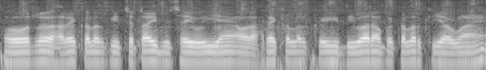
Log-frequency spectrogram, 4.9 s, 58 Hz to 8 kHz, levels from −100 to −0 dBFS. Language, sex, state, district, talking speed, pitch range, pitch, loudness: Hindi, male, Rajasthan, Jaisalmer, 220 wpm, 105-110 Hz, 105 Hz, -16 LUFS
